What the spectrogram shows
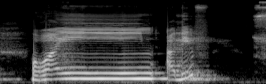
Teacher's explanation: غین حروف مستعلیہ میں سے ہے، اس کو پوری یعنی موٹا پڑھیں گے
